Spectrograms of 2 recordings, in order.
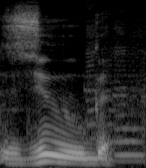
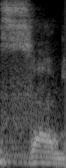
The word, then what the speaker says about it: Zug: I kind of want to send them up towards Zug, so I'm gonna try that. Oh, we got an answer. All right, Rug? Rug. So that rhymes with Zug, which we know.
